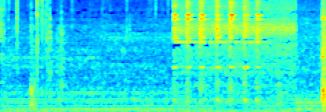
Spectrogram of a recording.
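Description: A steady low hum with a few light clicks, then, about halfway in, a rapid metallic rattle with a ringing edge that lasts about a second and a half.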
